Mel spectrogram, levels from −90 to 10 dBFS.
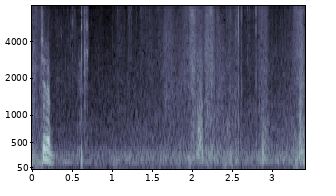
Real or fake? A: real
